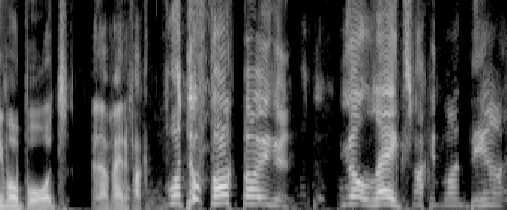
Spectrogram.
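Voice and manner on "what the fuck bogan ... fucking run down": high, loud exasperated shout; angry yell. Real, not acted. Gamer yelling at teammate Bogan, high angry shout. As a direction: bark it at the teammate.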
